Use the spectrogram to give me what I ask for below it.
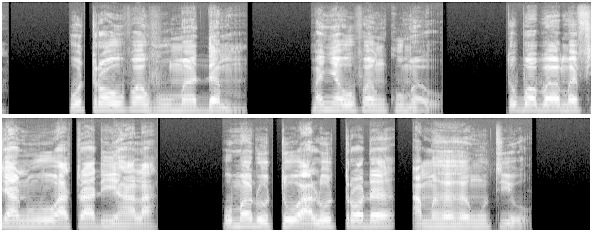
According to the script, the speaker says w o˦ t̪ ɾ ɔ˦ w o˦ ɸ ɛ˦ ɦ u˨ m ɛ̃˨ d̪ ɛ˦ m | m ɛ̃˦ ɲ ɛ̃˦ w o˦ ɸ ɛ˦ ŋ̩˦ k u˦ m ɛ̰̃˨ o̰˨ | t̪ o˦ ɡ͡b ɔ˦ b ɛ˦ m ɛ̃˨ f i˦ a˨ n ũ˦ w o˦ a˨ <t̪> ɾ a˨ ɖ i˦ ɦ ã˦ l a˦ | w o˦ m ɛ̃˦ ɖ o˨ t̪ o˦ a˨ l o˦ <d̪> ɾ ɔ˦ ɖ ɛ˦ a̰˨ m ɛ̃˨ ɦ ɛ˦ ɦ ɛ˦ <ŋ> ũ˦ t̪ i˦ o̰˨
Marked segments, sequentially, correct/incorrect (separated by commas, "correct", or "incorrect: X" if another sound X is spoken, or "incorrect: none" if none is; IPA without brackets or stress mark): correct, incorrect: t̪, correct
